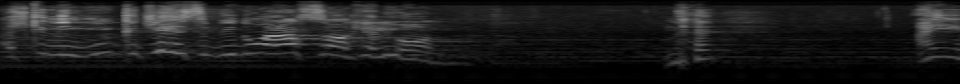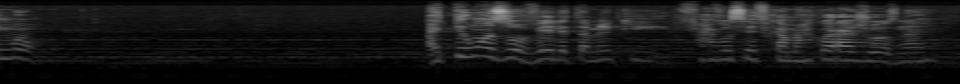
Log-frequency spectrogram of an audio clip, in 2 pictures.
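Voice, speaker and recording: Brief: male pastor, very high voice, lively sermon storyteller, reverberant hall with music underneath. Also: fairly quick, long pauses. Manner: animated storytelling, swinging from loud to hushed. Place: church hall.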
